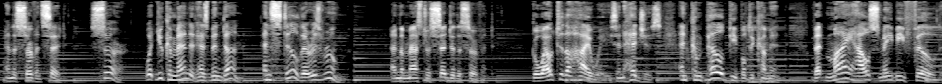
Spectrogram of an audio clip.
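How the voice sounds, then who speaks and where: An earnest, highly expressive Jesus. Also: male voice, a little slow, over music. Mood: storytelling. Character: Jesus, an earnest male teacher telling parables. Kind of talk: audio drama Bible acting.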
